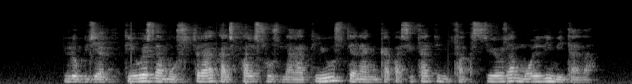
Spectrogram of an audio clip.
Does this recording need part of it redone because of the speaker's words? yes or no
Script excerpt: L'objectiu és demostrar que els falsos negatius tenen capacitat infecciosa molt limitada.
no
